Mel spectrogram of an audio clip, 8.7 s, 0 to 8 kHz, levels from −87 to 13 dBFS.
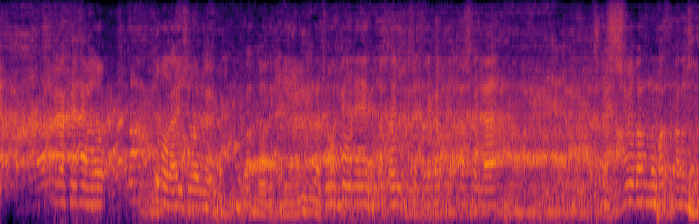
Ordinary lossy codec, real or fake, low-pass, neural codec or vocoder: none; fake; none; codec, 16 kHz, 4 kbps, X-Codec, WavLM features, trained on Multilingual LibriSpeech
